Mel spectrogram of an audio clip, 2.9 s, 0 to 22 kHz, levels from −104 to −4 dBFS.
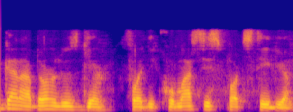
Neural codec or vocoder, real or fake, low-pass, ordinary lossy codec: codec, 16 kHz, 4.8 kbps, FACodec; fake; 7.2 kHz; none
